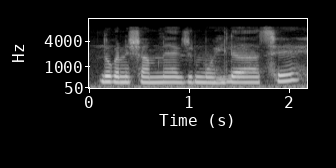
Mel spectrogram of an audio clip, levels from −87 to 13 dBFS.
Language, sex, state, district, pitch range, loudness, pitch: Bengali, female, West Bengal, Cooch Behar, 220-235 Hz, -15 LUFS, 225 Hz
